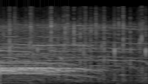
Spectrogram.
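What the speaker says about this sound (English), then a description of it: "Who's cheering for Johnny over on Green River here?" Crowd cheering and shouting, children's voices among them, at a lumberjack show log-chopping race on Grouse Mountain; loud excited whoops and yells with scattered clapping that fade slightly toward the end.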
